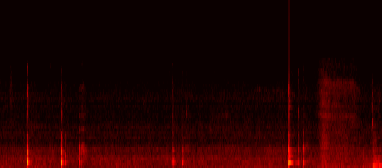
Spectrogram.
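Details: Recurring hiccup attack: repeated short, sharp hiccups, about six to eight in under eight seconds, in a quiet room; hiccups.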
